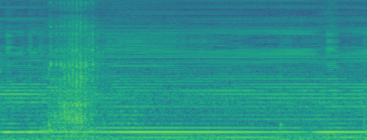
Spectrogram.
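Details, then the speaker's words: Scrapped air-conditioner compressor, casing very hot, hoped to get oil into the bearings: a loud constant hum with no rise in speed, stalled and never starting. Soon afterwards it went open circuit. "that's impressively hot impressor itself yeah I don't want to touch that too long there we go this might get some oil into the bearings"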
